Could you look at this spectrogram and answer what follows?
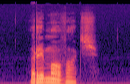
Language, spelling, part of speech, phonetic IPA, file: Polish, rymować, verb, [rɨ̃ˈmɔvat͡ɕ], Pl-rymować.ogg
